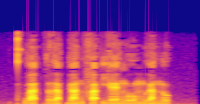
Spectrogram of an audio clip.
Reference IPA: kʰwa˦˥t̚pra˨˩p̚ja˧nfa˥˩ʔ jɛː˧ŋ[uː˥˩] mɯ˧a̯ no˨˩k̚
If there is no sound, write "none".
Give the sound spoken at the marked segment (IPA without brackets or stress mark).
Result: oː˥˩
